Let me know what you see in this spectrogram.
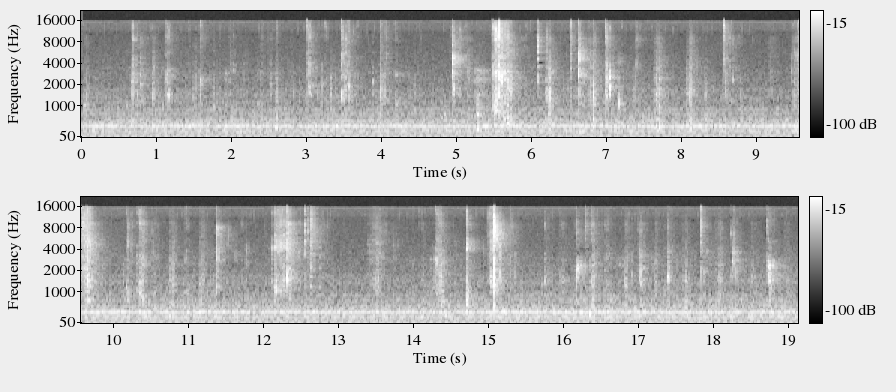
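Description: Close-up chewing and biting: scattered crisp crunches and mouth clicks as a raw mini sweet pepper is eaten, over a faint steady hum.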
